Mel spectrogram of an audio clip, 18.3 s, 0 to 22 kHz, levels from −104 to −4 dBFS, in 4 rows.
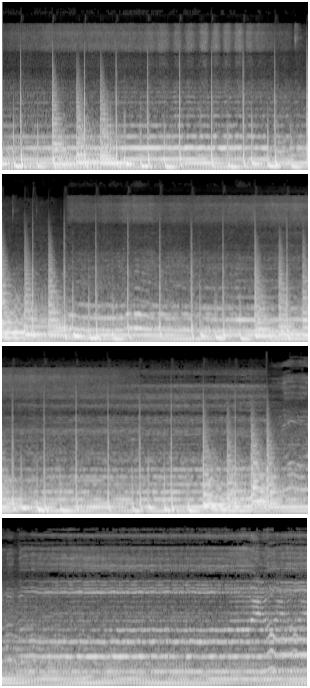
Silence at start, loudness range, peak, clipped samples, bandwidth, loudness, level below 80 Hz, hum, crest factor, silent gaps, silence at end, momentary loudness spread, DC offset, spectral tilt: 0 s; 5 LU; -2 dBFS; under 0.1%; 15 kHz; -17 LUFS; -32 dBFS; none; 14 dB; none; 0 s; 7 LU; under 0.1%; -8 dB/octave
